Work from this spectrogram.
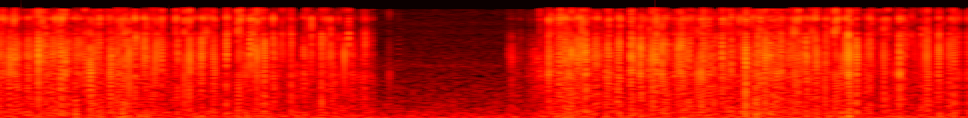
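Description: A small pink plastic hair roller, a hollow cylinder with bristles and a textured surface, is held in one hand and scratched with fingernails. The result is a dense, bright, crackling scratch that stops briefly for under a second midway, then resumes just as busy until the end.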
